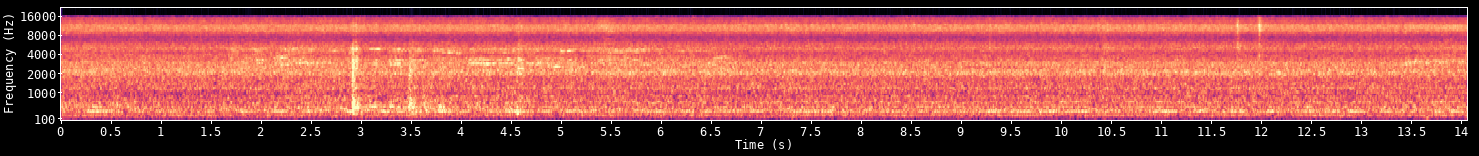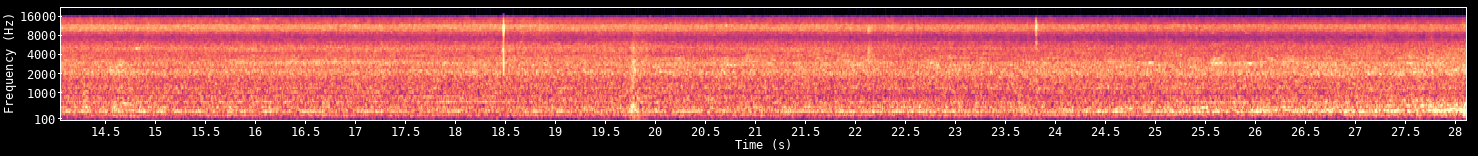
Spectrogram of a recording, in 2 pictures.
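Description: Steady electrical hum of a standing electric multiple unit (EMU) local train, with a couple of light knocks a few seconds in. Near the end, an approaching EMU local's motor whine rises and grows louder as it draws alongside.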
